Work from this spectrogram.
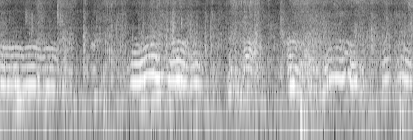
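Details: Four-day-old Bernese Mountain Dog puppies pressing together at their mother's teats; clear, wavering tonal whines rise and fall in quick succession, several pups overlapping, with light rustling between calls.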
